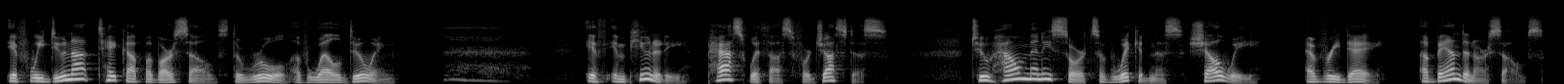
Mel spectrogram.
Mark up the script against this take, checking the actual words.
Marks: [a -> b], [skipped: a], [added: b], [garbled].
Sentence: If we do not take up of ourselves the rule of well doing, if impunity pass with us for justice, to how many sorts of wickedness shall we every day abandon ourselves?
If we do not take up of ourselves the rule of well doing, if impunity pass with us for justice, to how many sorts of wickedness shall we every day abandon ourselves?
